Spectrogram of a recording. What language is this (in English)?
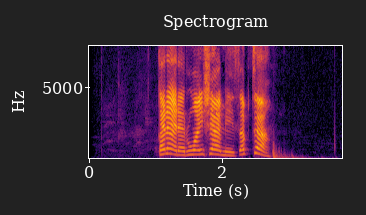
Hausa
